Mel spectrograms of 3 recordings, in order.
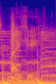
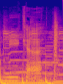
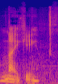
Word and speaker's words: Nike: way we may think commonly mistaken to rhyme with the english word bike if we're to be exact it should be said like nika because the english pronunciation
